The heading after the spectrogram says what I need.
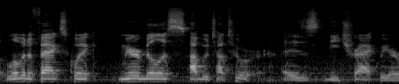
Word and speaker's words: Mirabilis Abutatur: tight uh a little bit of facts quick mirabilis abut tatur is the track we are racing right here that is how you pronounce it Latin name if you want to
